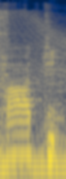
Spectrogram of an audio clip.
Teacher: Game game dalam bahasa Inggris huruf H. Pengucapan udara keluar bebas tanpa hambatan, tidak ada getaran.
